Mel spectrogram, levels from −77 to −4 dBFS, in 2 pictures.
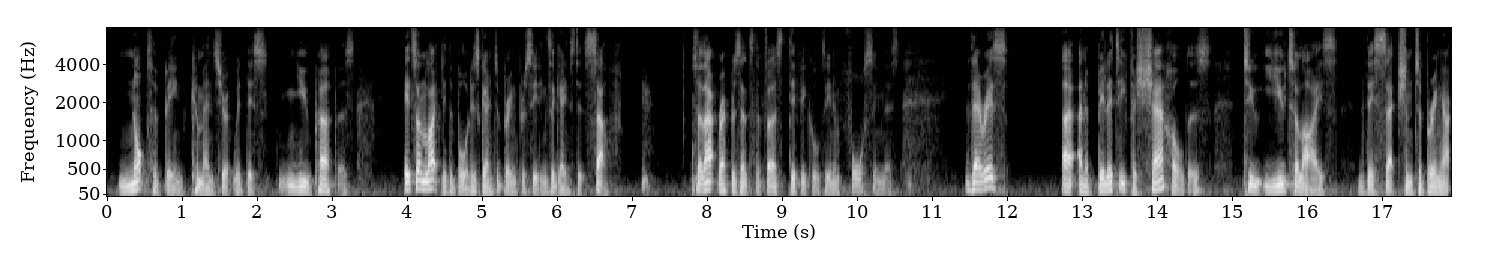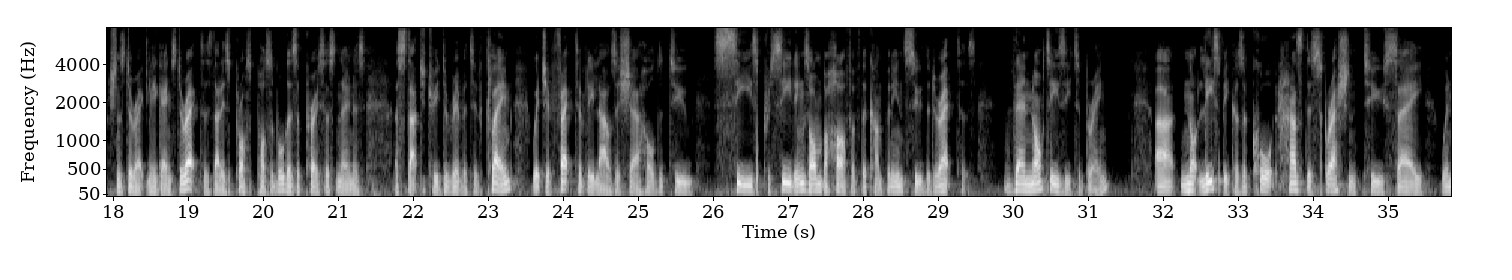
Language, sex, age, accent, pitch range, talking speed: English, male, 30-49, British, 90-120 Hz, 150 wpm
